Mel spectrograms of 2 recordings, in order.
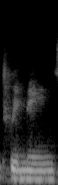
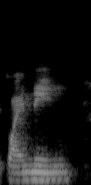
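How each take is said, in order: First: Twining said with an ee, "TWEE-ning"; first pronunciation variant. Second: Twining said with a long i, "TWY-ning"; second pronunciation variant. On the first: Teacher showing how some people say the name, Twining as "twee-ning". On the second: Teacher showing the other way people say it, Twining as "TWY-ning". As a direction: rhyme the start of Twining with "why". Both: Shown as a demonstration. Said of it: "I really don't know how to pronounce it".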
